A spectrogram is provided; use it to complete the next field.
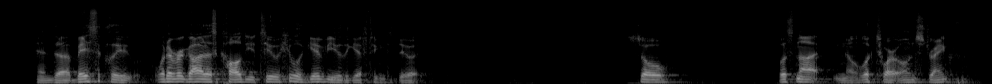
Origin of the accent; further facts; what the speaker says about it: Red Bluff, California, United States; I was third or fourth grade, maybe 7 or 8 years old. I grew up in Red Bluff.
